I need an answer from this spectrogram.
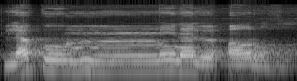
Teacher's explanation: میم ساکن کے بعد جب میم ہو تو میم کو میم سے ملا کر غنہ کے ساتھ پڑھتے ہیں. اس کو ادغام شفوی کہتے ہیں، اس کو ادغام شفوی کہتے ہیں.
